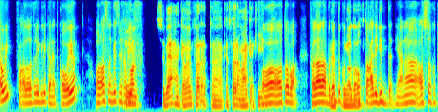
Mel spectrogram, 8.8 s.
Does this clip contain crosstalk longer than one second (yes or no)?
no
